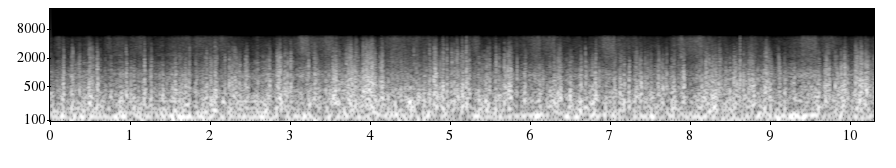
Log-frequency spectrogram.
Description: Heavy wind blowing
